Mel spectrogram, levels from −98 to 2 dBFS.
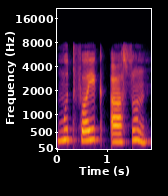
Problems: background sounds at intervals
